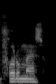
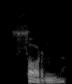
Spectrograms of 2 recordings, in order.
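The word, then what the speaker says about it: þ: en una letra inglesa la letra form que se escribía como una p con la espina dorsal más larga por encima del bulbo y que se pronunciaba como la cee del inglés moderno esta letra fue la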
